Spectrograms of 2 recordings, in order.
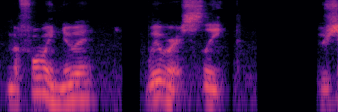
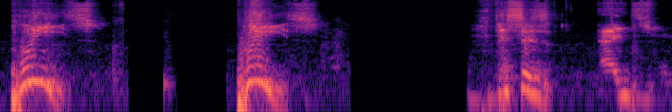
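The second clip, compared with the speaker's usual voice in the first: pleading; 6 semitones higher, much slower than usual. Real, not acted. Begging listeners to be quiet.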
